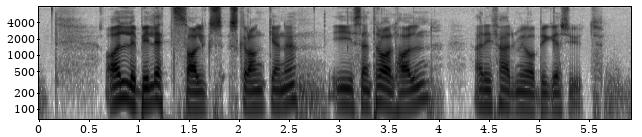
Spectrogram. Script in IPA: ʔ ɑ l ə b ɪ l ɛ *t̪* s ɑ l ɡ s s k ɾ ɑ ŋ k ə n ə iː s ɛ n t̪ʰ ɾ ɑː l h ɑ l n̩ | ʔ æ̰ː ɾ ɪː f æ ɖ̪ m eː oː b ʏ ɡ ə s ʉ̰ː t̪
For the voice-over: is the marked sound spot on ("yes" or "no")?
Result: yes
